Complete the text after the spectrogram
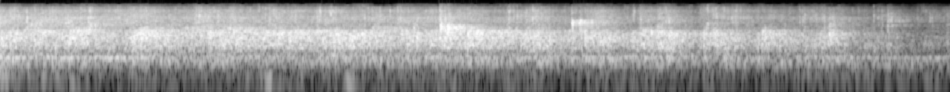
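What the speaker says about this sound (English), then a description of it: "I want us to give a very special round of applause to Aradna Wallace" Conference attendees give a round of applause at a tourism resilience gathering, a steady, even wash of many hands clapping that is heard from a distance and fades slightly near the end.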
